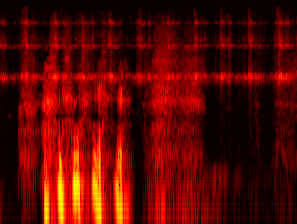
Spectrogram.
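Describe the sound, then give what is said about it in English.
Sleigh bells jingle in the distance with a steady high shimmer, joined early on by a quick run of four or five low, voice-like bursts, then a brief rattling swell of jingling. “And then you heard sleigh bells in the distance.”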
